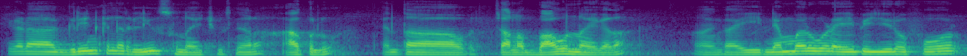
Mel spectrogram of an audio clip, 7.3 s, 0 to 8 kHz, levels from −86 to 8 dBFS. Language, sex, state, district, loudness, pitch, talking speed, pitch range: Telugu, male, Andhra Pradesh, Annamaya, -14 LUFS, 120 Hz, 155 wpm, 110-135 Hz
